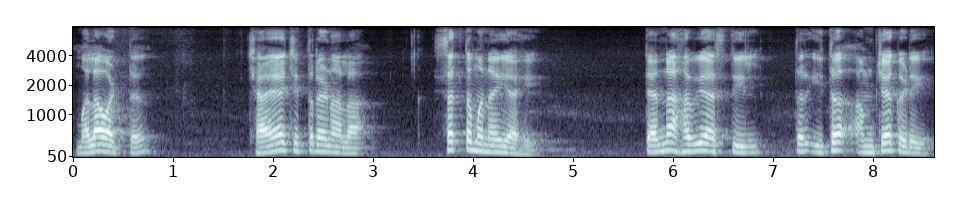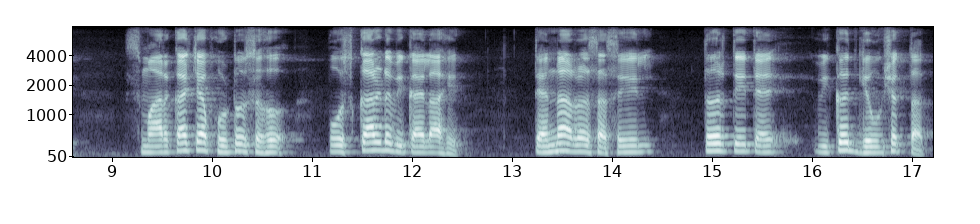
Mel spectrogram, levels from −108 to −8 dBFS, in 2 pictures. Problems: none marked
